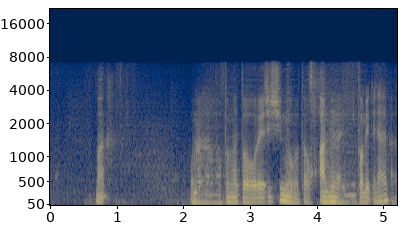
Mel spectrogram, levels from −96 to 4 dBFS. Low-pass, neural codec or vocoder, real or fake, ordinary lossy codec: 7.2 kHz; codec, 16 kHz, 0.5 kbps, X-Codec, HuBERT features, trained on general audio; fake; none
